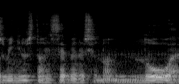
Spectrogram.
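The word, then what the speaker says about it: נח: no antigo testamento hebraico o nome deste homem que nós conhecemos no Brasil como Noé é noa tá aí a palavra Hebraica para que você possa entender noa e a quem pronuncie noar dando um tom cultural bem de leve no final noar Ok noar ou noa que é muito comum também Lembrando que o eu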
